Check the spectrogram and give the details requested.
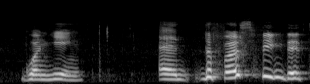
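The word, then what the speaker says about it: Guanyin: he's stuck waiting for wukong hokum goes to guangyang oh god pronunciation guan ying and the first thing that two of them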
